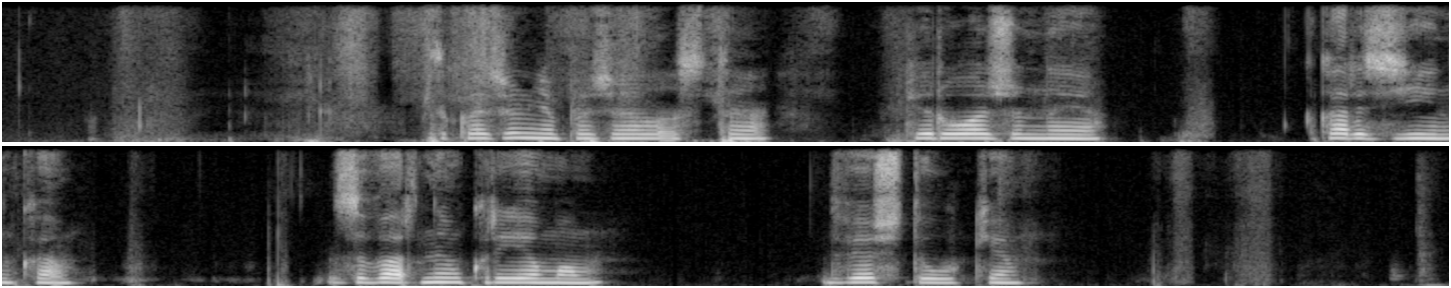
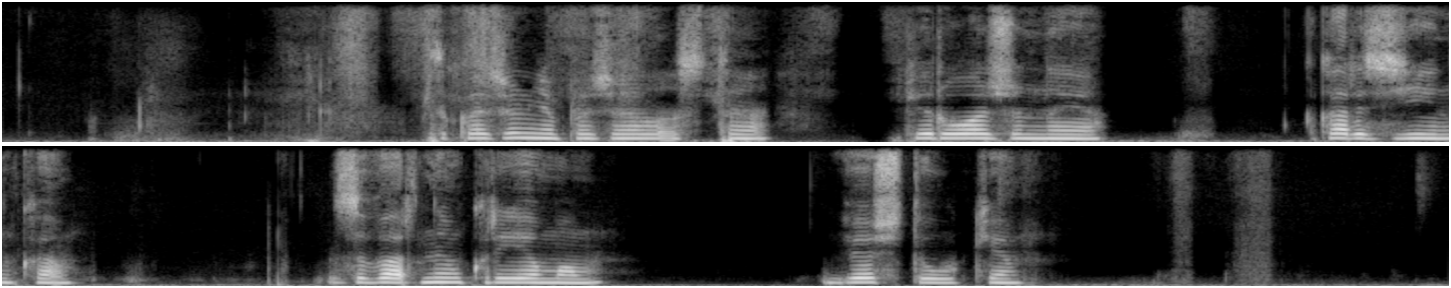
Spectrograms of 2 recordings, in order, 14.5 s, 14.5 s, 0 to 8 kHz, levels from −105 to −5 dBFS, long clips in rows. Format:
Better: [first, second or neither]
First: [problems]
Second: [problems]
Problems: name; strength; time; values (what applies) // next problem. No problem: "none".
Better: first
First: none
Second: noise reduction (neural mask model Resemble Enhance denoiser)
